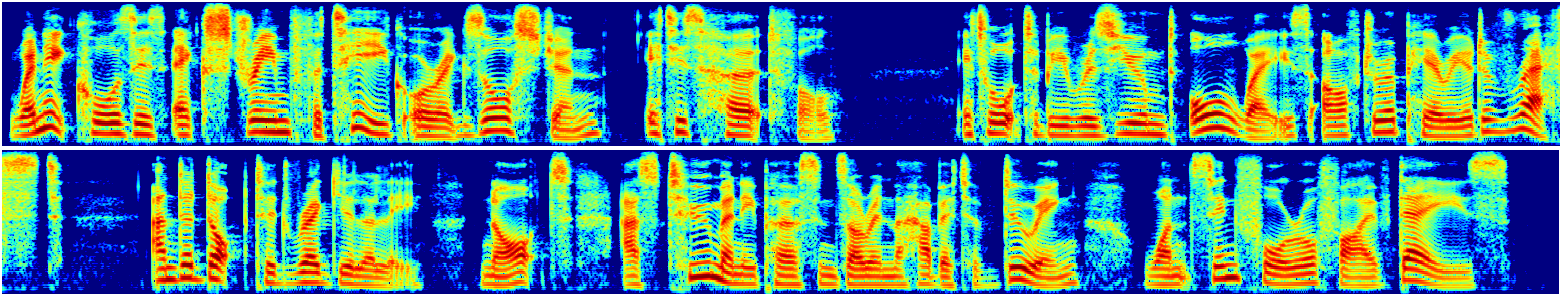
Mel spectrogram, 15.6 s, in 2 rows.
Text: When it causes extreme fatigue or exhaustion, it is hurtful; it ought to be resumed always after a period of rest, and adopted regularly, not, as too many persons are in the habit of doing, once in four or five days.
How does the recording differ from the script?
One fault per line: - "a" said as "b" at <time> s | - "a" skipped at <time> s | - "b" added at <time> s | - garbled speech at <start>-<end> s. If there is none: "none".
none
